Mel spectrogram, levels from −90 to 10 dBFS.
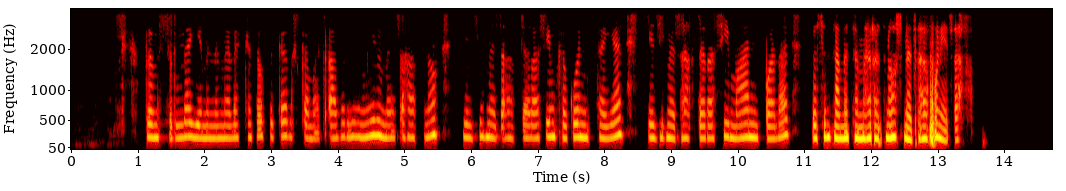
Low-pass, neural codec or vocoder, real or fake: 3.6 kHz; none; real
